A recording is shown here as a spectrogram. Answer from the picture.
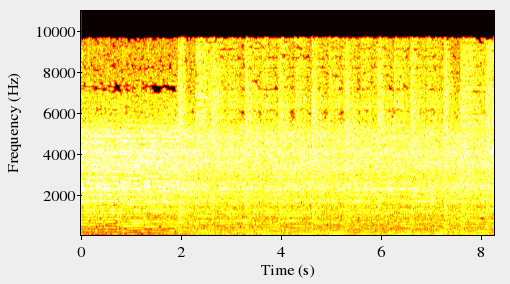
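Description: Instrumental opening of a rock song, with electric guitars playing and drums coming in about two seconds in.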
